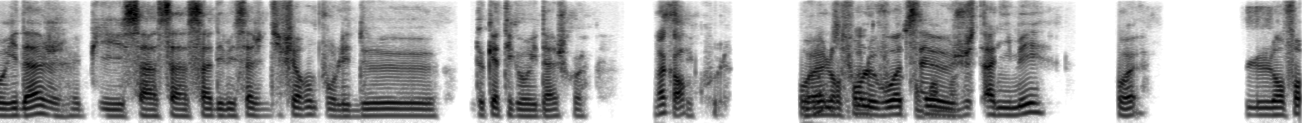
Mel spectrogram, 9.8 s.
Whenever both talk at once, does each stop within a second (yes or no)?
no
